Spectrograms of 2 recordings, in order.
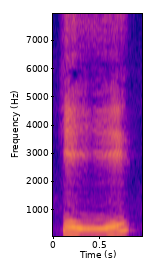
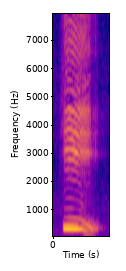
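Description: First: The pitch dips low, then rises. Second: The pitch falls sharply from high to low. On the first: "三声拐弯" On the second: "四声降"

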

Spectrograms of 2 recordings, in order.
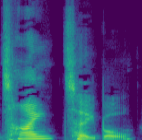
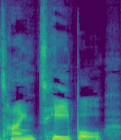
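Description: First: The stress falls on the first part, time. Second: The stress falls on the second part, table. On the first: The speaker calls it right. "其实你要比较强调时间" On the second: The speaker calls it wrong. "不要念成timetable"

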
